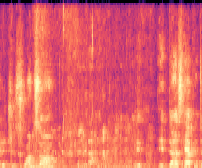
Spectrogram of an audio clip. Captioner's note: audience laughing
